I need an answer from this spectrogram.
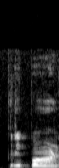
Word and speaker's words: कृपाण: तो ये हो गया कृपाण, कृपाण। अगर हम क्र बोलते तो इस तरह से ये वाली मात्रा लगती क में, पर यहाँ पे हम बोल रहे हैं कृपाण।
